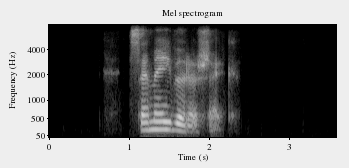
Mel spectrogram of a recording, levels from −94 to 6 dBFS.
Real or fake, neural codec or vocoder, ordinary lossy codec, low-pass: fake; codec, 24 kHz, 6 kbps, HILCodec; Opus, 16 kbps; 7.2 kHz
